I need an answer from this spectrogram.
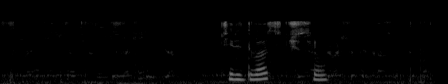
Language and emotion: Russian, neutral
